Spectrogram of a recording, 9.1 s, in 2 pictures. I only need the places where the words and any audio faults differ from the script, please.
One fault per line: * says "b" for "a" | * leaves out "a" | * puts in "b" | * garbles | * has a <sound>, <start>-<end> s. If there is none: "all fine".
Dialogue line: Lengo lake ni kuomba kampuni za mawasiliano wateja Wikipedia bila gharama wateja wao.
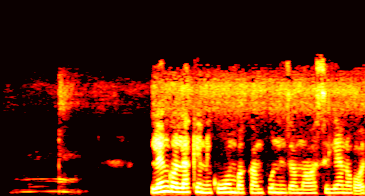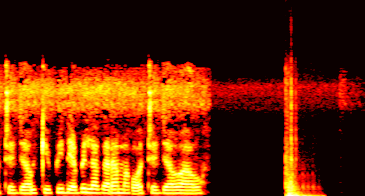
* has a thud, 8.1-8.6 s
